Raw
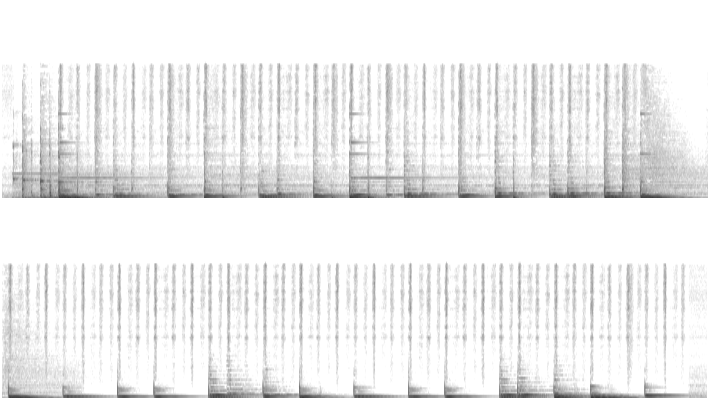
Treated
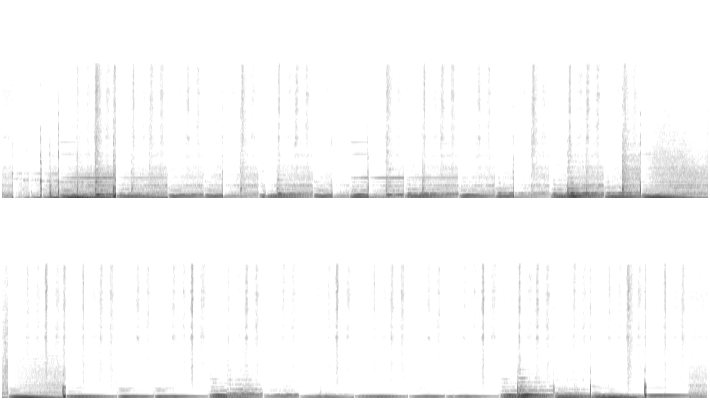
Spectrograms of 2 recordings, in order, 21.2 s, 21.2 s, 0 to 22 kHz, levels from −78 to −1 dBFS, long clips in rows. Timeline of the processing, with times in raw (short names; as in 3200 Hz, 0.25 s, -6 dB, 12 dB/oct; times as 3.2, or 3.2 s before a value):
13.96–17.37 compressor, threshold -39 dBFS
whole clip: tilt -2.5 dB/oct; auto swell 0.732 s; bell 94 Hz -12 dB 1.2 oct; gain +3.5 dB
